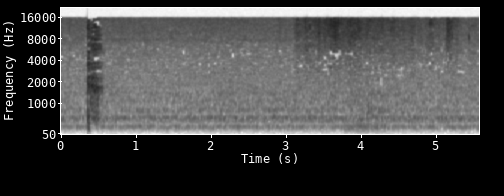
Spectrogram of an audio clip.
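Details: Colony of Asian honey bees, Apis cerana, checked for its queen: a continuous low hum runs throughout, broken early by a sharp human cough, with the drone swelling slightly later.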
